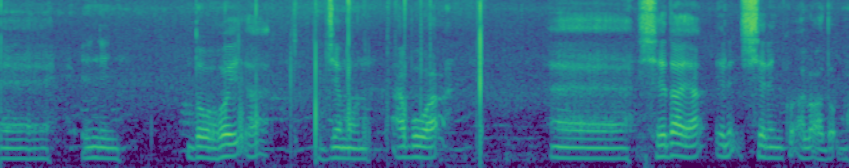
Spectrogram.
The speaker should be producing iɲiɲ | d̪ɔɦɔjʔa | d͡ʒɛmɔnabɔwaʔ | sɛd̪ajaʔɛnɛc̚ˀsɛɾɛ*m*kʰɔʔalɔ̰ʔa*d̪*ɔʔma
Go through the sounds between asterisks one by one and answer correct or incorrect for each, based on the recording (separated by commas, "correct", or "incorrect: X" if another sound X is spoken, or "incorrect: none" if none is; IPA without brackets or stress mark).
incorrect: ɲ, correct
